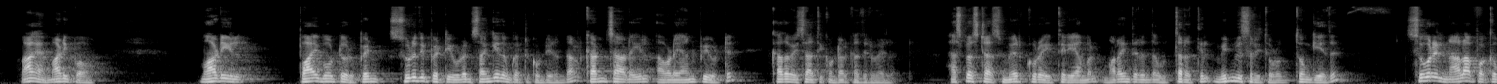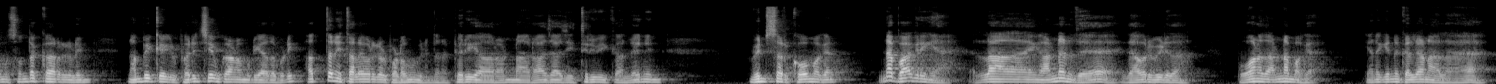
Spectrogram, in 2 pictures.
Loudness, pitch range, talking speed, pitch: -19 LUFS, 105-125 Hz, 120 wpm, 115 Hz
